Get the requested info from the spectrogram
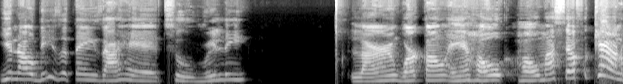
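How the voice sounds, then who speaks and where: Her animated tone sits at a fairly high pitch for a woman, with ordinary pitch variation and a fairly slow pace. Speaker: motivational speaker. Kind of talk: live stream talk.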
